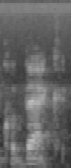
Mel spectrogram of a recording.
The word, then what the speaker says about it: Quebec: to college, but we actually live in Quebec, so the college is quite different. It's pronounced Quebec.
